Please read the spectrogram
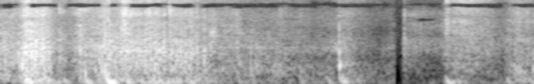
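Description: Footsteps crunching in snow, fading out after about a second, with a brief crunch near the end.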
